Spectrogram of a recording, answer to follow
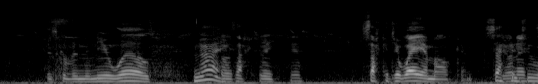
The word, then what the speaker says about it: Sacagawea: car we yes a second way or something Shekhar we is actually called Sacagawea I think it's named after feel like she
